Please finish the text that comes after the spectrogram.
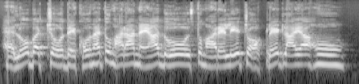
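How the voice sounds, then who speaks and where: A woman voicing a sneaky male kidnapper in a doll storybook video, coaxing and hurried. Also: medium pitch, fairly even intonation, voice pushed down, lightly acted. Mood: sly.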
